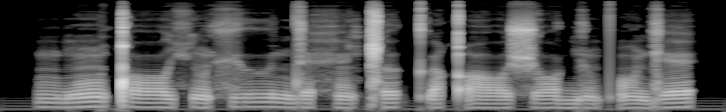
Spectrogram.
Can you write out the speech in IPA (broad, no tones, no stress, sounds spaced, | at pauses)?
m b õ ǃ ɔː ç õ xʲ ɯː n d ɛ h ɛ̃ ǁ ə kʼ ɯ qʼ ɔː ʃ ɔ ɡʲ õ pʼ ɔ̃ ɡʲ ɛ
